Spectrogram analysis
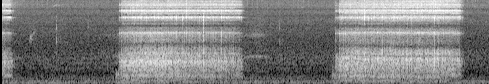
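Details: Person sleeping very deeply, with cheeks and lips visibly moving: two long, loud rasping snores of about two seconds each, separated by quieter breathing, in a steady pattern of heavy snoring.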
